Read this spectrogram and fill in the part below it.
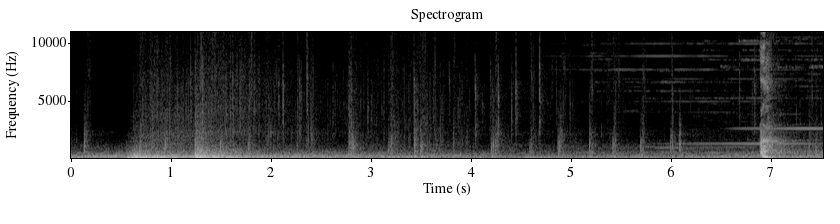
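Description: Revelio spell cast in Hogwarts Legacy: a deep whooshing boom near the start, followed by a string of soft footstep-like taps and a sharp shimmering burst near the end.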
